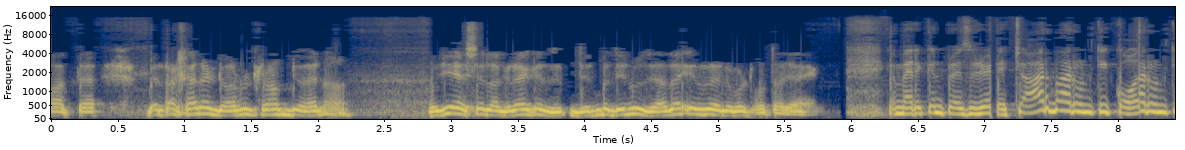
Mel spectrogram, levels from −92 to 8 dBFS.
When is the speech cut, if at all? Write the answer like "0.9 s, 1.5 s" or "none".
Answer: 6.1 s, 7.0 s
